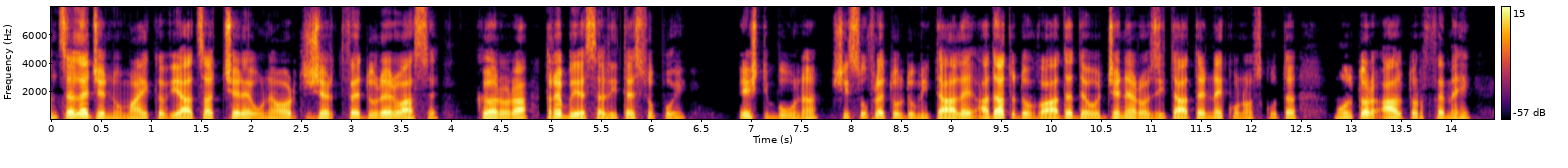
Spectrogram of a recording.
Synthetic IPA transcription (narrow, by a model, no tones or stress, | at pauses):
ɨnt̪se̞le̞d͡ʒe̞numajkəviat̪sat͡ʃe̞ɾe̞une̞o̞rʲʒe̞rt̪fe̞d̪uɾe̞ɾoase̞ | kəɾo̞ɾat̪ɾe̞buje̞səlit̪e̞supuj | e̞ʃt̪ʲbunəʃisufle̞t̪uld̪umit̪ale̞ʔa̰d̪at̪d̪o̞vad̪əd̪e̞o̞d͡ʒe̞ne̞ɾo̞zit̪at̪e̞ne̞kuno̞skut̪ə | mult̪o̞ra̰lt̪o̞rʲfe̞me̞̰j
